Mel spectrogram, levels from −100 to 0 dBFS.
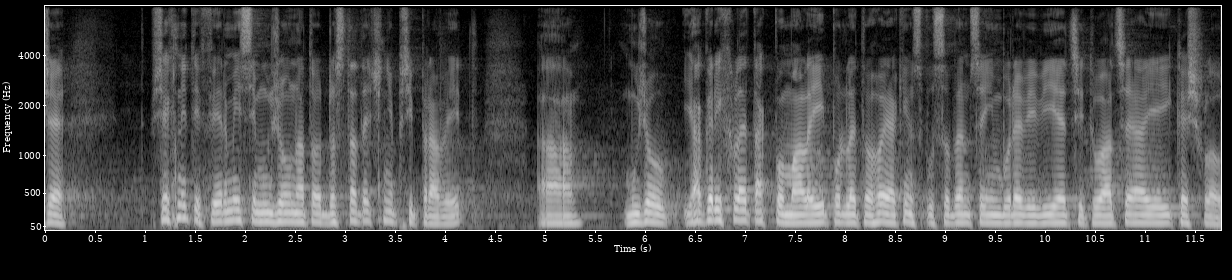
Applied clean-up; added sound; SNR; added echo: none; none; none; none.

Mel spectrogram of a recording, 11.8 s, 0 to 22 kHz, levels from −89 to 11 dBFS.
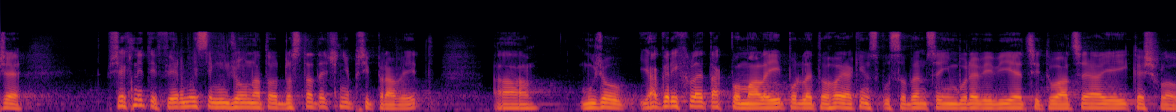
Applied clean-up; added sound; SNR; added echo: neural separator model SepFormer DNS4.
